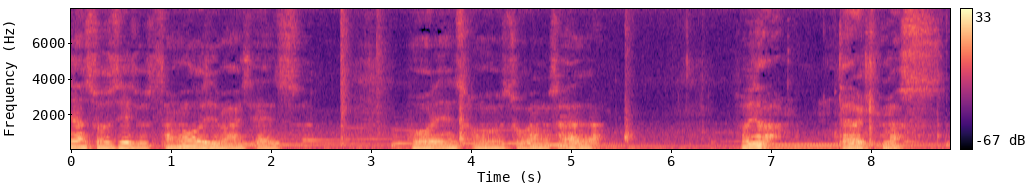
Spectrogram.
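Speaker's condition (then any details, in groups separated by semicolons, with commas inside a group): Tongue cancer, partial glossectomy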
